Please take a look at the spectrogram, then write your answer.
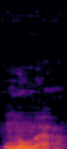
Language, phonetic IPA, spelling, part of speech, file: Polish, [ˈnũmɛr], numer, noun, Pl-numer.ogg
